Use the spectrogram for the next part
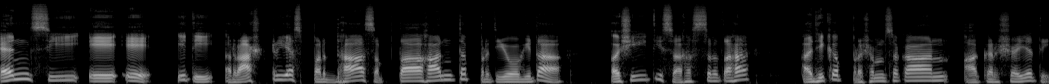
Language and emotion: Sanskrit, neutral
